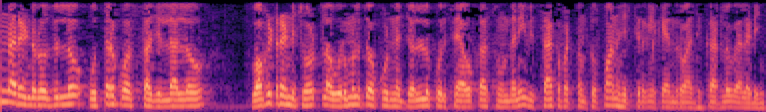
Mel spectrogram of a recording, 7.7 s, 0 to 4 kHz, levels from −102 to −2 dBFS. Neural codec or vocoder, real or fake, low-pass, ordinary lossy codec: none; real; 3.6 kHz; AAC, 32 kbps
